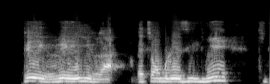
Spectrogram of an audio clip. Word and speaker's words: Pereira: Donc, il y a eu l'émotion, Pereira, mon qui est au Brésil, nous a aidé, prononcer bien, c'est Pereira. Pereira.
